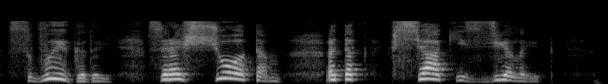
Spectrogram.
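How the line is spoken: Loud whimpering child. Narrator (Russian): маленькая девочка в его сердце принялась громко хныкать и приговаривать

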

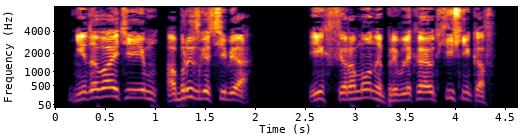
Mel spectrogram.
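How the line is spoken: Shouted. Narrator (Russian): выкрикнул я

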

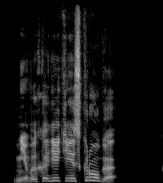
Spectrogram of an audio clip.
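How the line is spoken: Shout. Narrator (Russian): крикнул я

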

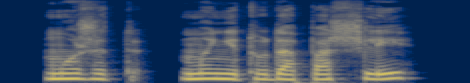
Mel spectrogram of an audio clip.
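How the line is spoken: Uncertain. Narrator (Russian): неуверенно произнесла Мэтти

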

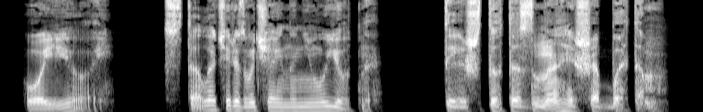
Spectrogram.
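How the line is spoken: Very quiet shaman asking. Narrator (Russian): Очень тихо спросил шаман

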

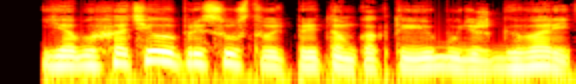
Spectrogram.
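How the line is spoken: Plain. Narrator (Russian): сказала она

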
